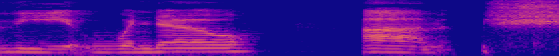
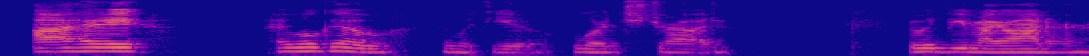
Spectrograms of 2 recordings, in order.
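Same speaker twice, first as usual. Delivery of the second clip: barely audible hushed half-whisper; 4 dB quieter than usual. Voicing Irina handing bones to Lord Strahd, feeling rough: half-whisper. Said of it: "so she talks in, like, a whisper".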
